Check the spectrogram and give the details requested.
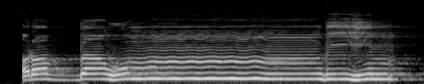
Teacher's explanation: mim sukun bertemu ba maka kita dengungkan siap masuk pada huruf ba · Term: Ikhfa Syafawi, ikhfa safawi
